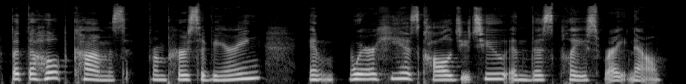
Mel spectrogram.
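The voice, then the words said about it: Strained, fading voice. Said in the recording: “I'm sorry, I think I'm losing my voice a little bit”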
